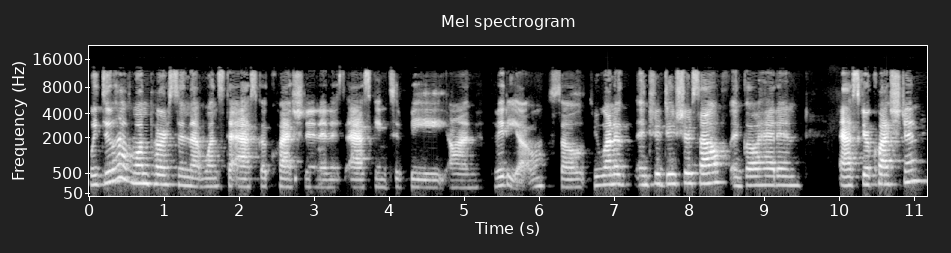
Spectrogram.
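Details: Adult woman; typical speech.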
